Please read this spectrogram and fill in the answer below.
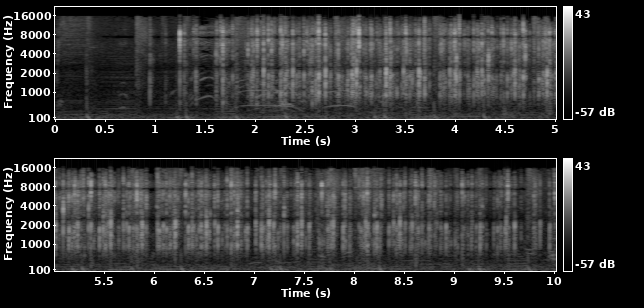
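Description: A small crowd clapping and cheering after a golf shot. The applause starts about a second and a half in, with a few whoops early on, and carries on steadily.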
